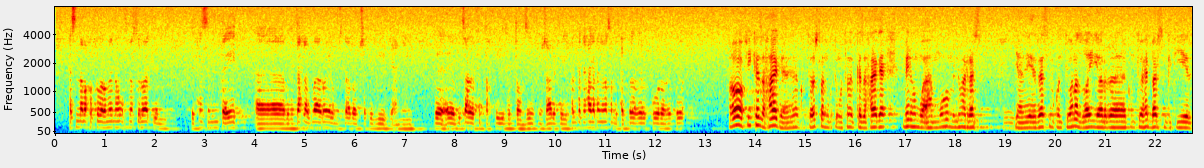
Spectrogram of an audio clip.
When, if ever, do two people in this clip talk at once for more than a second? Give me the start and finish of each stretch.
none

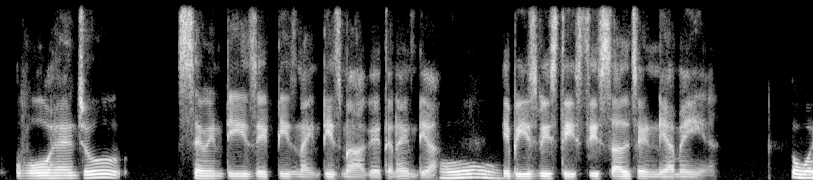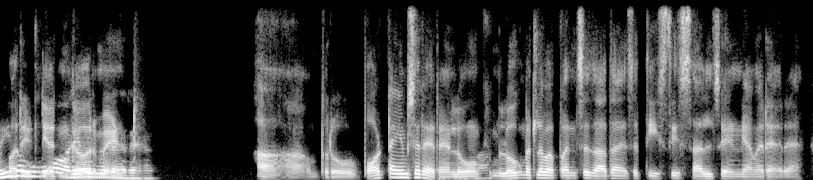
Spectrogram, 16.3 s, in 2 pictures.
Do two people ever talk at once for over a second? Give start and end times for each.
8.3-9.5

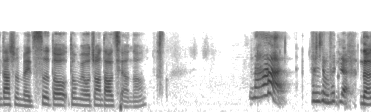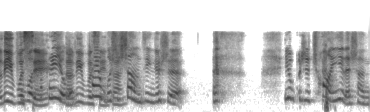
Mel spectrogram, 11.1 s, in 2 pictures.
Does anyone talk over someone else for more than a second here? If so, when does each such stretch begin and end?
5.9-7.5

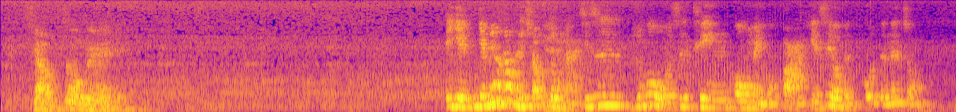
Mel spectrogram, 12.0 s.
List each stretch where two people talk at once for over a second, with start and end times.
none

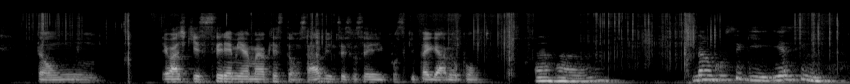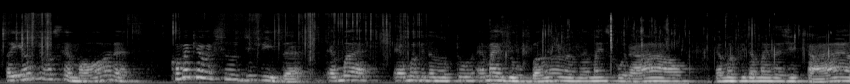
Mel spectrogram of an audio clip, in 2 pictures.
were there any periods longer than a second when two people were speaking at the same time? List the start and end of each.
none

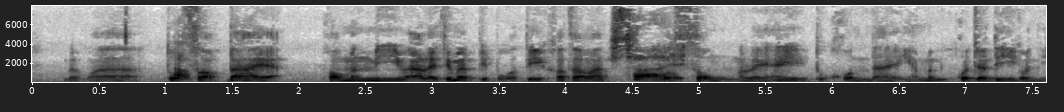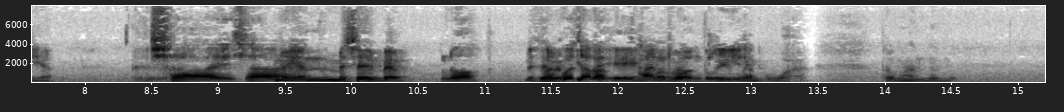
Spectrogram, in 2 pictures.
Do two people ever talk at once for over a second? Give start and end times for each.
11.4-13.0

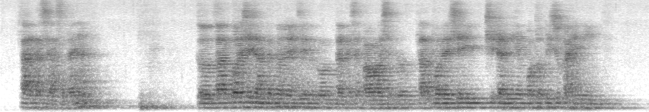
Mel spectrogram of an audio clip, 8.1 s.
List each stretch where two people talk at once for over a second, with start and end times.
3.4-5.0

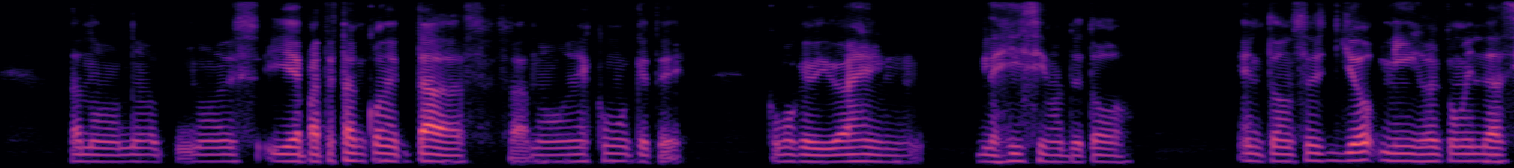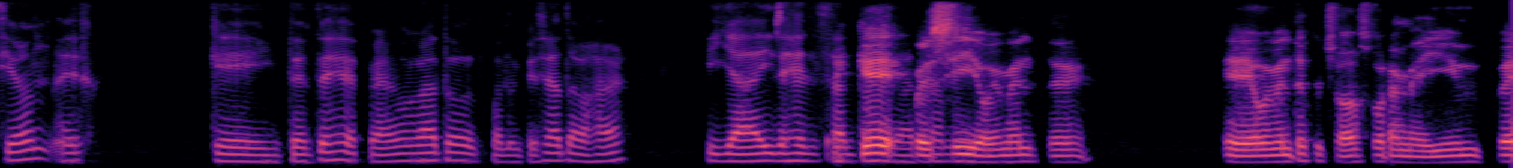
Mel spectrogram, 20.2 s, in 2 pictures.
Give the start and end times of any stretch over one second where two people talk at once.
15.6-16.8

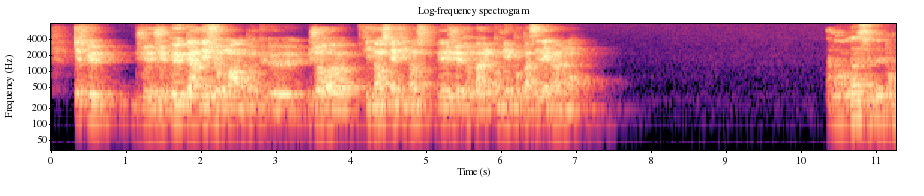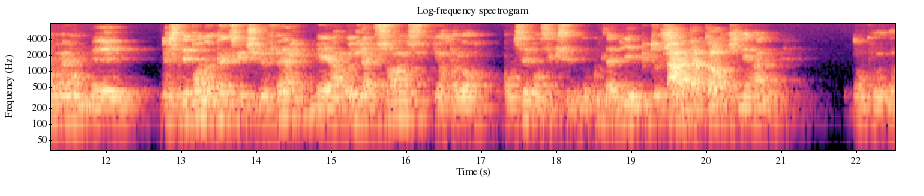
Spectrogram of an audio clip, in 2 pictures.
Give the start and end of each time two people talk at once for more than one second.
none

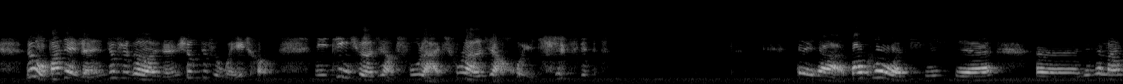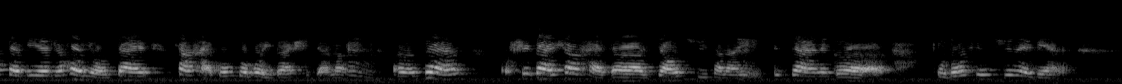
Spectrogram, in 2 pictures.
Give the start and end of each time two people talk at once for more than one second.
none

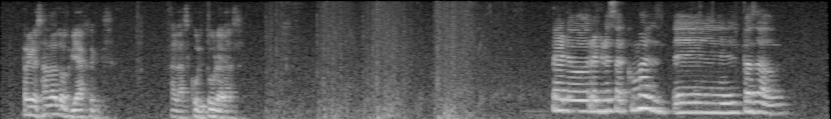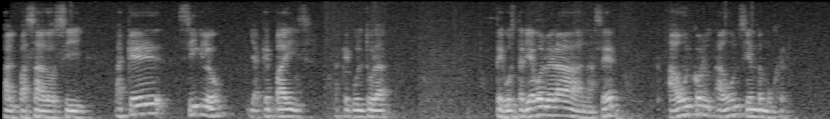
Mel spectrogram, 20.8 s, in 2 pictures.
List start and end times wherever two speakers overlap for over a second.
none

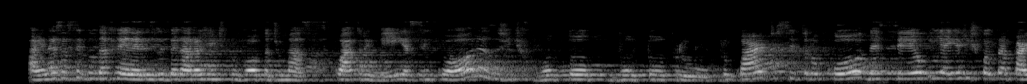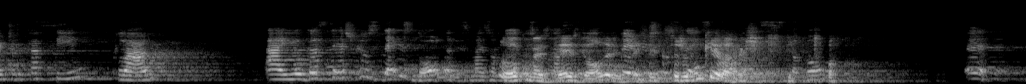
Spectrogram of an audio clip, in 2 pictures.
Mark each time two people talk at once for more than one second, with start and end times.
15.3-17.9

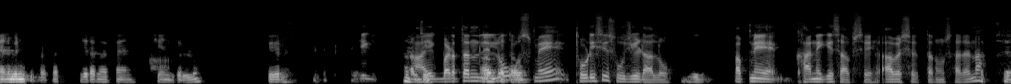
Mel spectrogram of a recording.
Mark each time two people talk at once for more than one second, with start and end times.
none

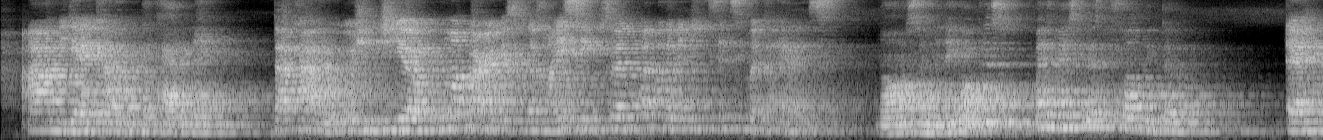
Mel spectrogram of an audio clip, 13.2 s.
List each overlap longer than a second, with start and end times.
none

